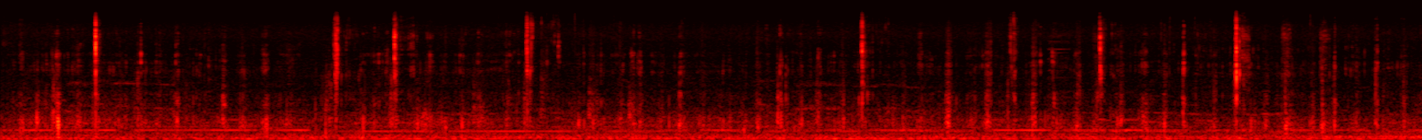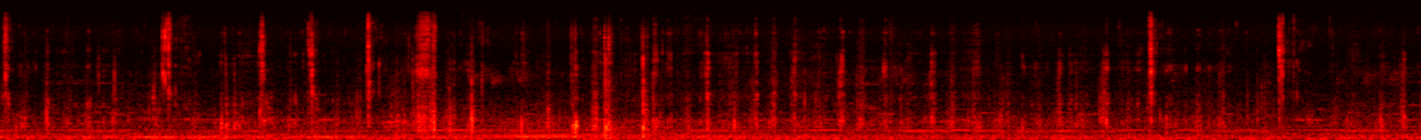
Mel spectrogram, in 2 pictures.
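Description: Close-miked chewing of braised pork adobo and rice, with sharp wet clicks scattered throughout. A faint steady hum runs underneath.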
